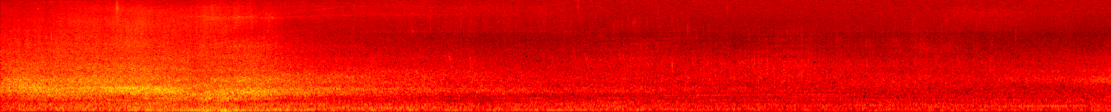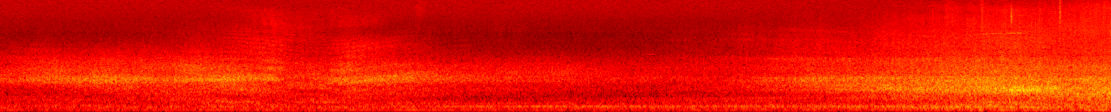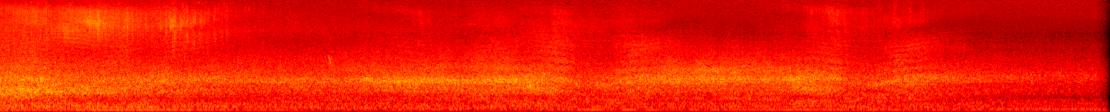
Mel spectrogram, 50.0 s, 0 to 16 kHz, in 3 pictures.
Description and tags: A highway in Sweden. Recorded with a Zoom H5 with an XYH-5 Stereo mic.
car, cars, driving, field-recording, freeway, highway, motorway, noise, road, street, traffic, truck, trucks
